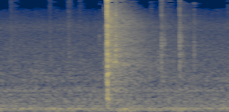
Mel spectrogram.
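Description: A computer monitor thuds down onto a wooden table.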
